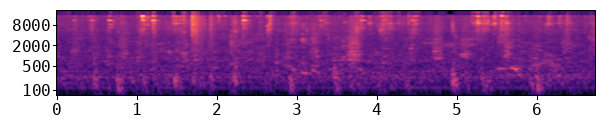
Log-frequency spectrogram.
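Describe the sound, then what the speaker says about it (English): Two dogs play-fight close by with a run of growls, grunts, yips and scuffling, uneven and steady throughout, over a noisy background. "Let's watch some dogs fight."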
